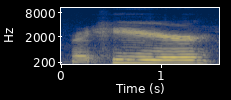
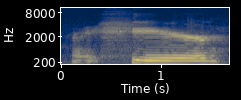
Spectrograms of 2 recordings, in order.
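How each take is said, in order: Both takes have the same delivery.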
